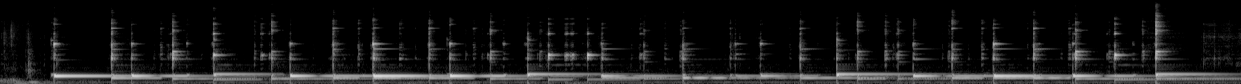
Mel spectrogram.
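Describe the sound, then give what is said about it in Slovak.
A kalimba, a wooden-bodied thumb piano, plays a melody of many bright plucked notes at a steady pace. Each note rings briefly and then fades, and the instrument is heard alone. “Je to nástroj, ktorý sa volá kalimba. Sú zasa rôzne veľkosti z rôznych materiálov, väčšinou teda z dreva.”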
